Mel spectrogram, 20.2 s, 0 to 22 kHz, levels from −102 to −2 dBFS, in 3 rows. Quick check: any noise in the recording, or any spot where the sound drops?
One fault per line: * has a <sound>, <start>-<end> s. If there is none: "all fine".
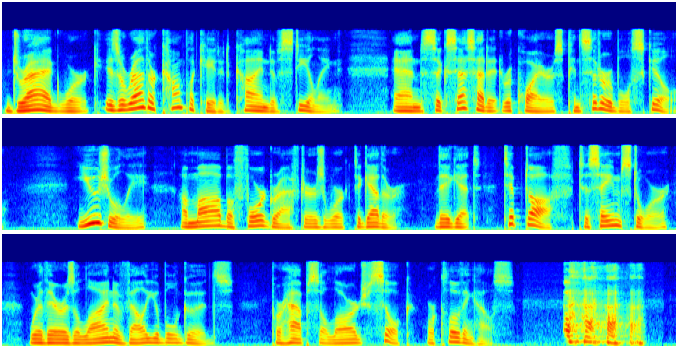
* has a laugh, 19.1-19.9 s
